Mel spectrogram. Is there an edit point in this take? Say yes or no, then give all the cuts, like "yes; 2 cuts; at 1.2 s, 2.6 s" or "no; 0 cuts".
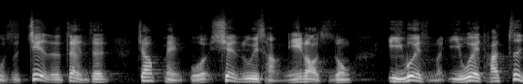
no; 0 cuts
